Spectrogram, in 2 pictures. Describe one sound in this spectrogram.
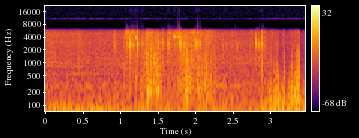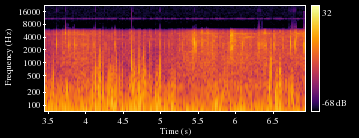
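Tyres hum and rattle on a road surface.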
